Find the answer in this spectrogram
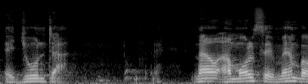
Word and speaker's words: junta: The Spanish actually say junta. Oh yes, I think that's the correct pronunciation.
